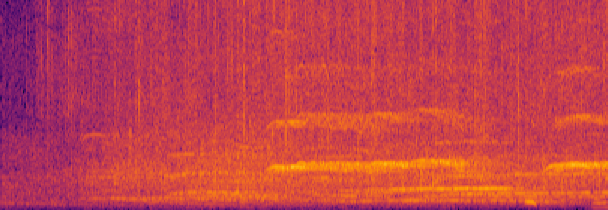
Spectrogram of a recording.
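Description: A large audience applauding, swelling up about a second in and holding loud, with voices calling out over the clapping.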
